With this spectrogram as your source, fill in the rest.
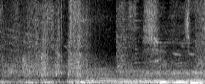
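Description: A magic blast whooshes and roars.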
